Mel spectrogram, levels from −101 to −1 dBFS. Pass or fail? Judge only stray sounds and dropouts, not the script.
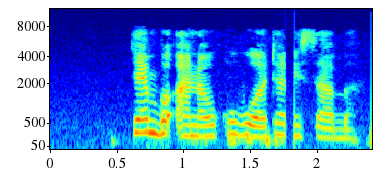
fail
